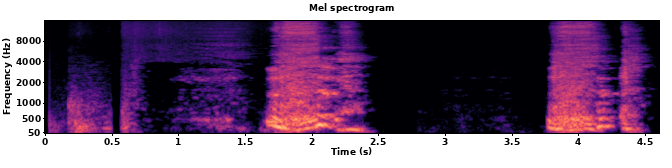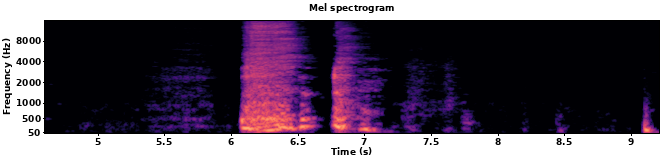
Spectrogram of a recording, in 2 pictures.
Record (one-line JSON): {"three_cough_length": "9.2 s", "three_cough_amplitude": 32768, "three_cough_signal_mean_std_ratio": 0.4, "survey_phase": "beta (2021-08-13 to 2022-03-07)", "age": "45-64", "gender": "Male", "wearing_mask": "No", "symptom_cough_any": true, "symptom_new_continuous_cough": true, "symptom_change_to_sense_of_smell_or_taste": true, "symptom_onset": "8 days", "smoker_status": "Never smoked", "respiratory_condition_asthma": false, "respiratory_condition_other": false, "recruitment_source": "Test and Trace", "submission_delay": "3 days", "covid_test_result": "Positive", "covid_test_method": "RT-qPCR", "covid_ct_value": 20.2, "covid_ct_gene": "ORF1ab gene"}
